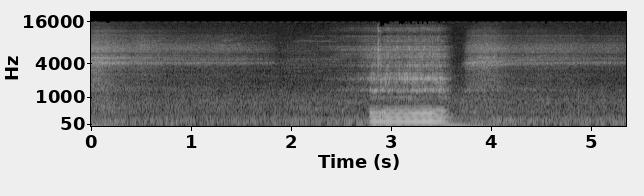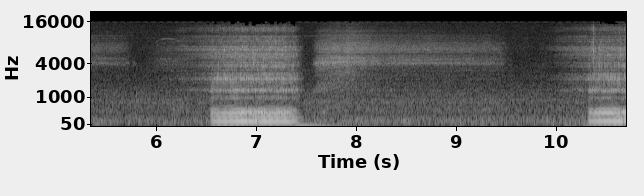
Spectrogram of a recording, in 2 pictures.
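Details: Greek boy who claims he doesn't snore, snoring: loud, low, rattling snores about every 4 seconds, roughly 16 a minute, between quiet breaths over steady background hiss.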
